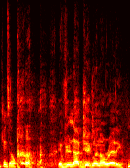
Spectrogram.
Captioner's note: laughing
